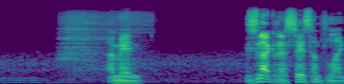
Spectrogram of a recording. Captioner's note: Lance exhaling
